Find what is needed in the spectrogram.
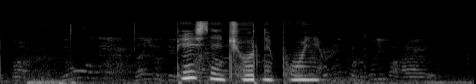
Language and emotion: Russian, sad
